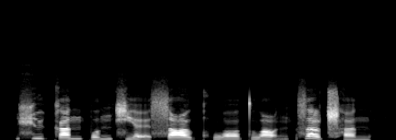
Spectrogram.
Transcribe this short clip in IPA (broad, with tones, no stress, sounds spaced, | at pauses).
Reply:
ɕ y˥˩ k a˥ n p ɤ˧˥ ŋ ɕ j ɛ̰˨˩ s ɑ˥˩ ʊ̯ kʰ w ɔ˧˥ t̪ w ɑ̰˨˩ ŋ t͡s ä˥˩ ʈ͡ʂʰ a˩ n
